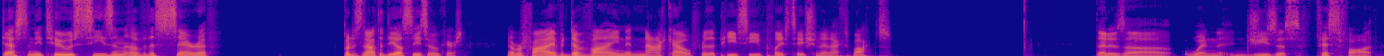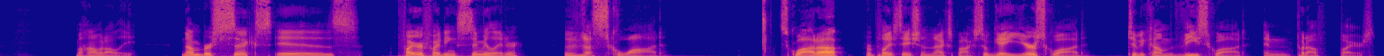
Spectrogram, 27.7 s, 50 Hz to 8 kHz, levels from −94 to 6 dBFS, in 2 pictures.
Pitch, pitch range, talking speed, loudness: 100 Hz, 90-130 Hz, 125 wpm, -35 LUFS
